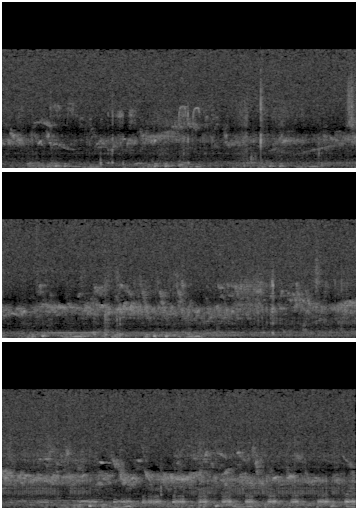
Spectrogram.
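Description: Domestic pigeons cooing: many short, low coos overlapping, one after another.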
